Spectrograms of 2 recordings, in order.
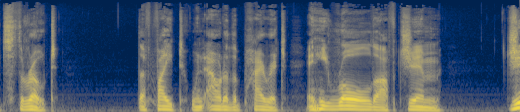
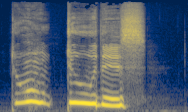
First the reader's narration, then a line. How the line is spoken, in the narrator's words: Jenny pleaded through tears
